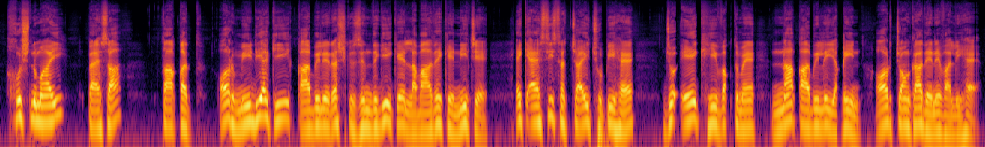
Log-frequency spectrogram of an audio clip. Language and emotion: Urdu, neutral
